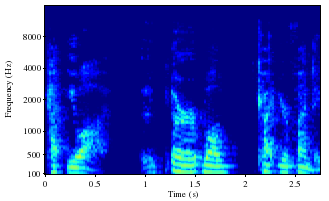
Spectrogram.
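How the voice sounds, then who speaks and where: Somewhat breathy, a man with a Canadian accent speaks at medium pitch and moderate pace with fairly even intonation. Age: 30s. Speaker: person with lived experience of poverty. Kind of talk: interview.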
